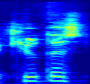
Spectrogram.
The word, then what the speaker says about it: QUTest: The last thing I'd like you to check out is the QTest unit testing harness, pronounced like the cutest little thing, which is now part of QTools.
